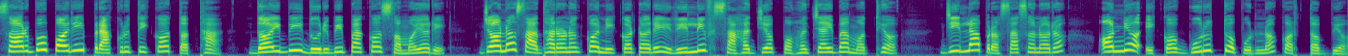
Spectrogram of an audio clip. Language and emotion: Odia, neutral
